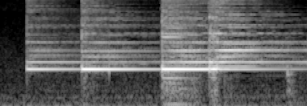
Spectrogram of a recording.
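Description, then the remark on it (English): A gong is struck three times in quick succession, each loud, bright metallic hit ringing on and overlapping the next, with no voices. “Gong time.”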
